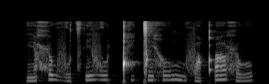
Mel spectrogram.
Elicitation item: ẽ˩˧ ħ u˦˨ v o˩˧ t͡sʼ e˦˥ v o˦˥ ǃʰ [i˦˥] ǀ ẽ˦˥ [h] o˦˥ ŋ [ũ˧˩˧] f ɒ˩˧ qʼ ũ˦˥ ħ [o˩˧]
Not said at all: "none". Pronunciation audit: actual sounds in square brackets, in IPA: i˦˨, h, u˧˩˧, o˩˧

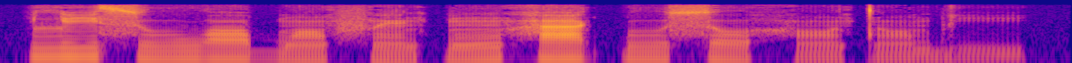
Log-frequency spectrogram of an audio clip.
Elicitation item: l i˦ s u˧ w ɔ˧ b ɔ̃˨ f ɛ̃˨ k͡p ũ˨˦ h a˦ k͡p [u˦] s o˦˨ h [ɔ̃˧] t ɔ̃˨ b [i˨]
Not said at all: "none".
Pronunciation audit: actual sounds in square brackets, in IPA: u˦, ɔ̃˨, i˨

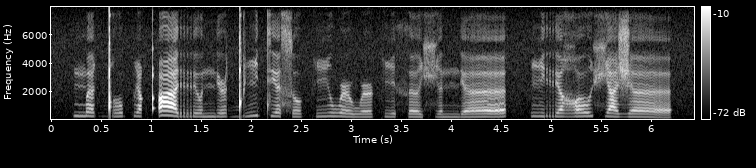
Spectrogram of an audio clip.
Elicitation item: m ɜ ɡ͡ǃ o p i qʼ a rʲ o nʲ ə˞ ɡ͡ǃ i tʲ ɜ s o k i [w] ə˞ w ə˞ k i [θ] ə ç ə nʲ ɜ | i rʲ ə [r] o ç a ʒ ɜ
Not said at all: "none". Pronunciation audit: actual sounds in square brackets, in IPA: w, θ, ʁ

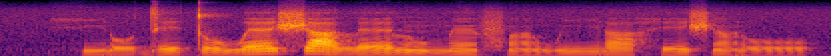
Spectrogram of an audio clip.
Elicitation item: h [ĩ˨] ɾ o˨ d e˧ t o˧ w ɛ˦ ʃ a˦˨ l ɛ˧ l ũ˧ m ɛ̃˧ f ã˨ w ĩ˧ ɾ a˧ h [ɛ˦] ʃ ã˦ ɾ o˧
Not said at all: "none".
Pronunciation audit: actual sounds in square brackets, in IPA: ĩ˨, e˦

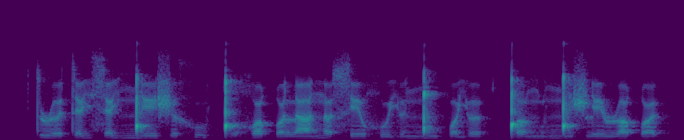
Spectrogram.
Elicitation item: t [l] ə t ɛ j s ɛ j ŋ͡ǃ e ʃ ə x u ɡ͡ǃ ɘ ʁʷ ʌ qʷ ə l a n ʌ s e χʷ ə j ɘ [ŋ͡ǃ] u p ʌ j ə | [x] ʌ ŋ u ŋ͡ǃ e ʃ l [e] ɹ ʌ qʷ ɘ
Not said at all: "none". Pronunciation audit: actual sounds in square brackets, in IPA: ɹ, ŋ͡ǃ, ǃ, e

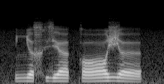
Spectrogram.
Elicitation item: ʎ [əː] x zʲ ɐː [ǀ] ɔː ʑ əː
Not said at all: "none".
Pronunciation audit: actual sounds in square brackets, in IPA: ə, k

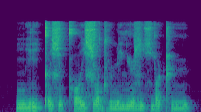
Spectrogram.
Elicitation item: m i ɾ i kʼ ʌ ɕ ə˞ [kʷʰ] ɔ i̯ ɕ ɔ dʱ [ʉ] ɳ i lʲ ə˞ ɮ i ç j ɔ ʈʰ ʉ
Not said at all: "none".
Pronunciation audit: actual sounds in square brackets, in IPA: kʰ, ʉ

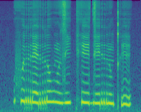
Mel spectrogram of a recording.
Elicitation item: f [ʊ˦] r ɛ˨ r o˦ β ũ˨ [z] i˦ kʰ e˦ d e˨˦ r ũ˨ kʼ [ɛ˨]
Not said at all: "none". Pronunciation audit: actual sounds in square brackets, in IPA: ʊ˦, z, ɪ˨

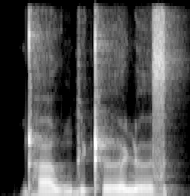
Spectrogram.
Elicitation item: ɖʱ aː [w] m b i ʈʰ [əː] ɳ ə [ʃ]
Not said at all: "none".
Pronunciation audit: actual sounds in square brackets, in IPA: w, əː, z

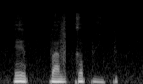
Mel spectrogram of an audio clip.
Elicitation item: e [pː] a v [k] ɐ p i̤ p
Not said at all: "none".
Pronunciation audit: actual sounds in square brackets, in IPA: pː, k

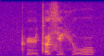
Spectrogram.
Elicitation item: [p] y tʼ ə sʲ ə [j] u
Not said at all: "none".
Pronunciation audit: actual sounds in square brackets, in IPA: pʰ, ç

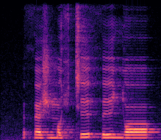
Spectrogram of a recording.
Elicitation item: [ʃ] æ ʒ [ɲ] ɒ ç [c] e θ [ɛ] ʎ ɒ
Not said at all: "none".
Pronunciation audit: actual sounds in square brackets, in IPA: θ, m, c, e

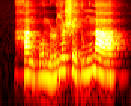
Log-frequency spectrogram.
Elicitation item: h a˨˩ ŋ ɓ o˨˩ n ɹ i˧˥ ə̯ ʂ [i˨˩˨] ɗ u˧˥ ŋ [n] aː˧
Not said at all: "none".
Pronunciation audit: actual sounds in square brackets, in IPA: e˨˩˨, n

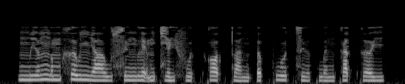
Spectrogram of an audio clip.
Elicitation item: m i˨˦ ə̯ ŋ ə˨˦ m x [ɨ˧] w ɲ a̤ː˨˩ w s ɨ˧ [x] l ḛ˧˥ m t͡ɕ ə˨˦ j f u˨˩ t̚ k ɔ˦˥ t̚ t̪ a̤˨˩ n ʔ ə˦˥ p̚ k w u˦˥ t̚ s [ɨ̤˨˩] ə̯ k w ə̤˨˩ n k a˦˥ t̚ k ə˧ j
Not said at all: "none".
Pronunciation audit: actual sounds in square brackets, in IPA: ə˧, ŋ, ɨ̤˨˩

